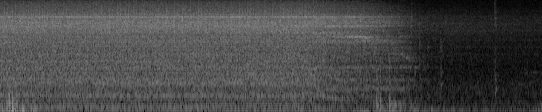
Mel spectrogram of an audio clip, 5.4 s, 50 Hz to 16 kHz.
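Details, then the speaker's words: 2004 Toyota Avalon 3.0L V6 started cold right after a spark plug replacement with Bosch double iridium plugs: smooth, steady fast idle with no misses, then the sound falls away. High idle is normal when cold and drops once warm. No check engine light. "you can see running great fires right up now the motor is cold that's why it's idling so high it's very common for these they'll they'll start out pretty high in idle and then they'll drop down once they warm up but running smooth"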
